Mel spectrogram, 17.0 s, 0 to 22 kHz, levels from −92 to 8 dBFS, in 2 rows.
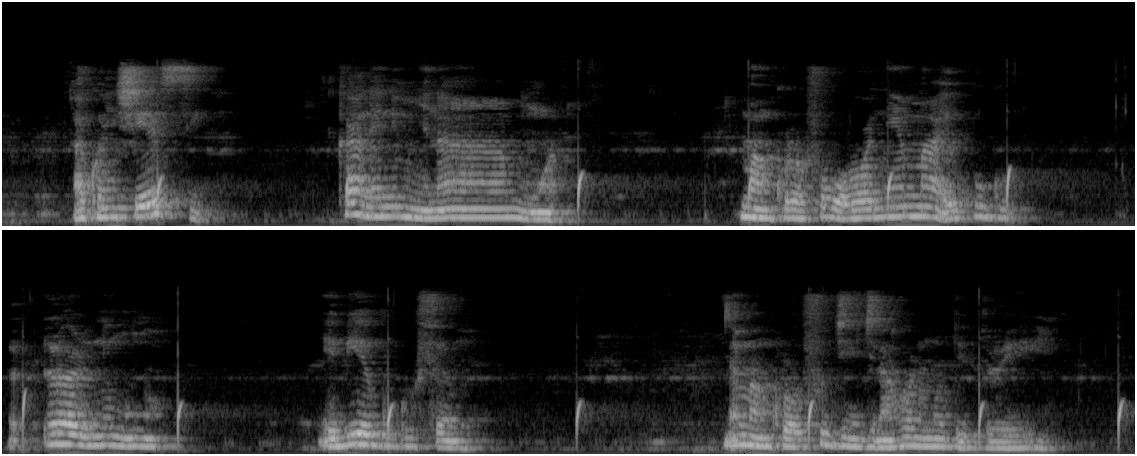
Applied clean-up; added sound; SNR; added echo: none; Explosion; 13 dB; reverberation time 0.5 s.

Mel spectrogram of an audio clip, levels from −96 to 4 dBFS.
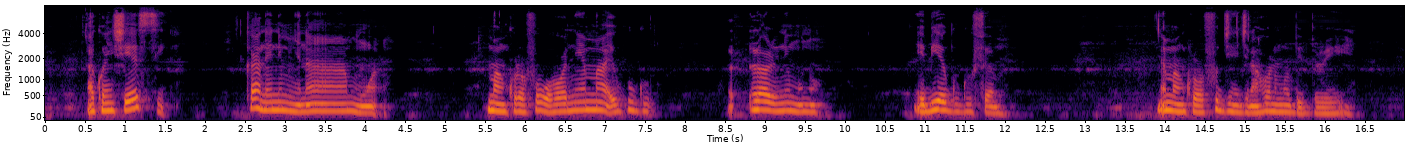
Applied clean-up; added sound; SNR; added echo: none; none; none; none.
